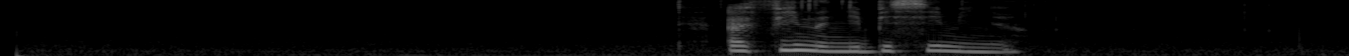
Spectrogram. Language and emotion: Russian, angry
